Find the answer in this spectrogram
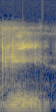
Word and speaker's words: Guy: by the way my my name is actually French not to cut in but yeah it should be pronounced ghee yes uh I think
